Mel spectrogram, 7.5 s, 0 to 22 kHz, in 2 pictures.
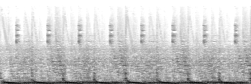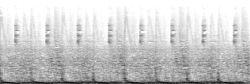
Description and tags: Dark Techno Sound Design 05
Dark Techno Sound Design
Dark, Design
